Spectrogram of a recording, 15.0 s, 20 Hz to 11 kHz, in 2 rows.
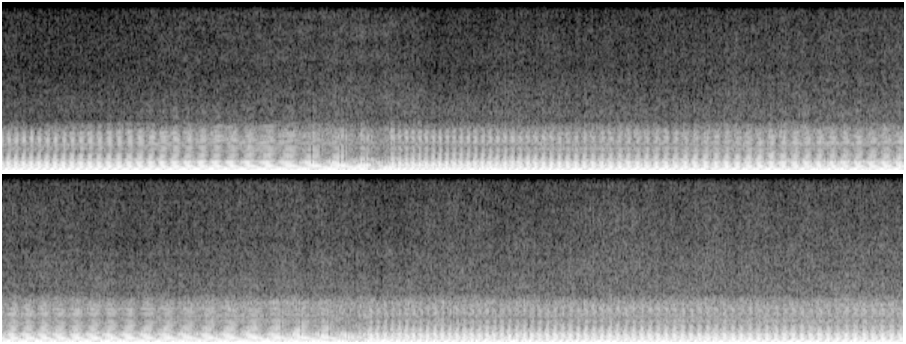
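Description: Suzuki Gixxer 155 single-cylinder motorcycle engine accelerating hard through the gears, its pitch climbing steadily. It drops with an upshift about three seconds in and again about ten and a half seconds in, then climbs again.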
